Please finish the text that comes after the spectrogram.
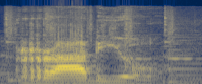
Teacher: We'd say radio, but remember in Spanish the A is going to make an ah sound. So in Spanish you say radio.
